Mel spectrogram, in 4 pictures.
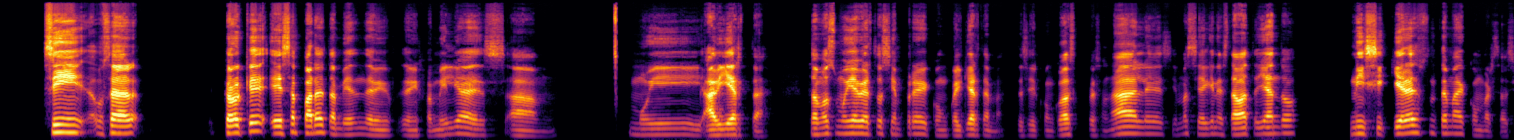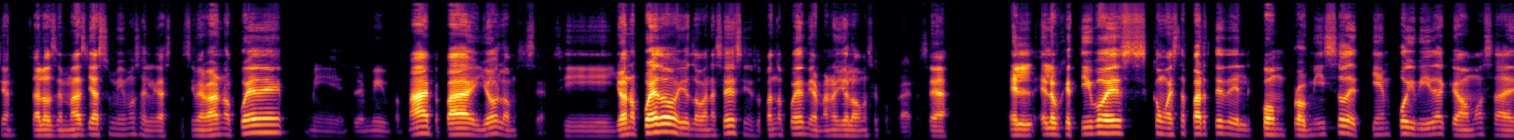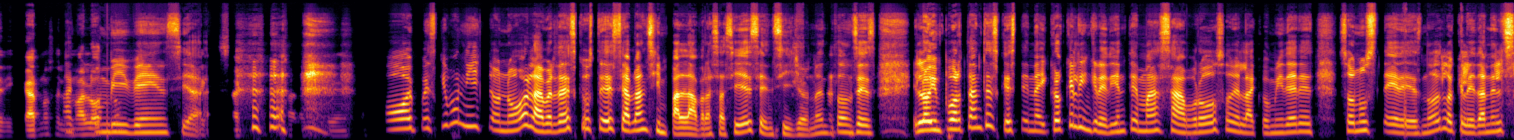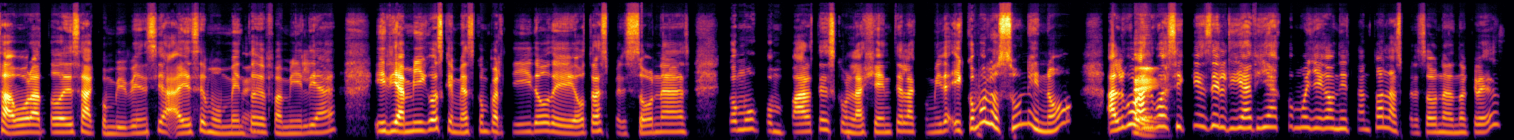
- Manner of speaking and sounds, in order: laugh; other background noise; chuckle
- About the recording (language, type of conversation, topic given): Spanish, podcast, ¿Qué papel juegan las comidas compartidas en unir a la gente?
